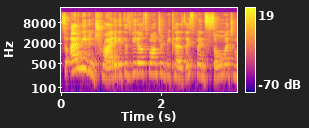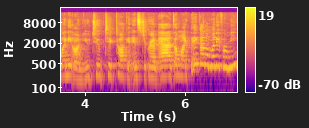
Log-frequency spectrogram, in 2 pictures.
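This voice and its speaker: Pitch variation is ordinary. A woman talks very fast. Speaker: beauty vlogger. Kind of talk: casual vlog chat. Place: home room.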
